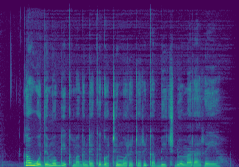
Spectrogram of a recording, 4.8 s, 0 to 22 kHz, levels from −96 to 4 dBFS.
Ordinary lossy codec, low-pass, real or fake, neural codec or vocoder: none; none; real; none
